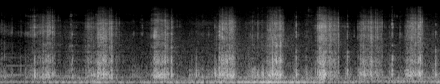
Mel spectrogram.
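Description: Crunchy fried pork-skin crackling (chicharron) being chewed with the mouth closed: a steady run of crisp crunches, about two a second.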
